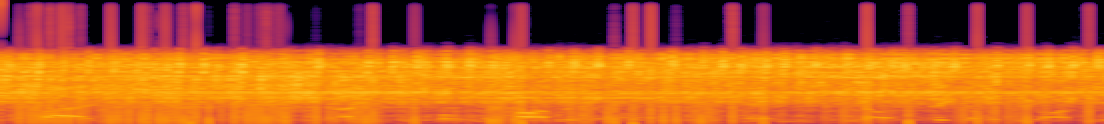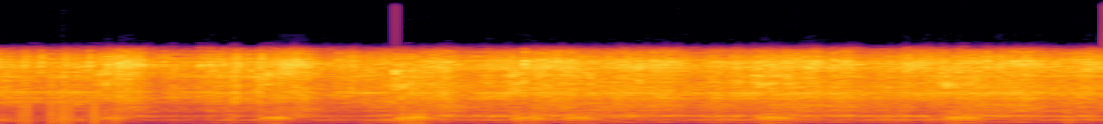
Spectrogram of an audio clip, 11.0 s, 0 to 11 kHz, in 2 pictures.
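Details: X7 midbike with stock 49cc two-stroke weedeater-style motor on a stand, revving; buzzy crackle climbing and dropping with throttle, steady even firing; revs limited because out-of-true rear wheel causes vibration; healthy.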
